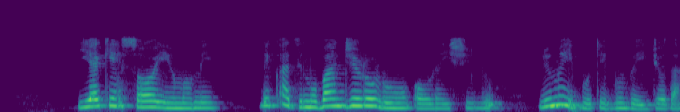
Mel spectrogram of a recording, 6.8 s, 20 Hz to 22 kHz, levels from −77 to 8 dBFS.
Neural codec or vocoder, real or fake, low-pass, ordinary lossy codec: codec, 24 kHz, 0.9 kbps, WavTokenizer, medium speech release version 1; fake; 5.4 kHz; none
